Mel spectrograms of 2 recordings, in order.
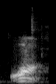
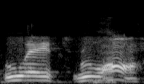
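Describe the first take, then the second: First: The name starts with a W sound. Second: The name starts with an R sound. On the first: The speaker calls it right. "That's how they pronounce it" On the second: The speaker calls it wrong. "I said. And he couldn't understand me"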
